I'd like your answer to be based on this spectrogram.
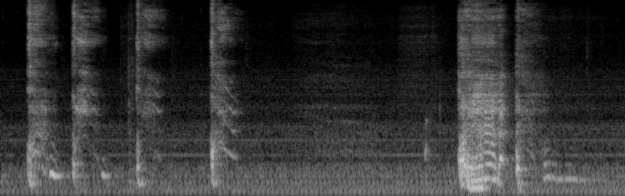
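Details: Lots of coughing: a burst of four short coughs, a pause, then two harsher coughs with a throat clear; repeated coughing.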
